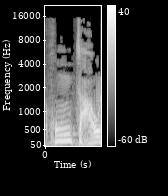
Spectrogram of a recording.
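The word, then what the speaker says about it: 红枣: 대추는 그게 중국에서 대추를 얘기하는 것이 이제 발음이 대추가 홍자오 해가지고 대추 조자를 자우로 발음하는데 그 조자하고 빠를 조자하고 통해요.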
